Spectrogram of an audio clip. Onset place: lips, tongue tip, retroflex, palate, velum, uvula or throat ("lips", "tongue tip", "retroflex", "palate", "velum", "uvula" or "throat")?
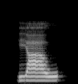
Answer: palate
